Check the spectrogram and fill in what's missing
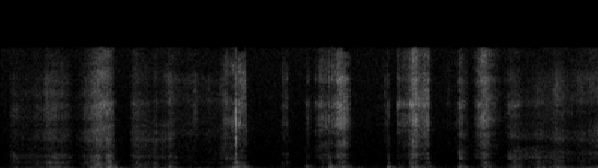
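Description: A chisel tool scrapes and rasps at a small solid plaster fossil dig block, crumbling the powdery plaster. Repeated gritty scraping strokes swell and fade in uneven bursts, with a low, dry body and a faint bright hiss on each pass.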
